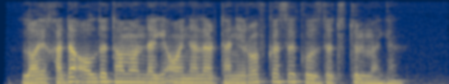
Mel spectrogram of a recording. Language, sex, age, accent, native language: Uzbek, male, 18-24, Surxondaryo, Uzbek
